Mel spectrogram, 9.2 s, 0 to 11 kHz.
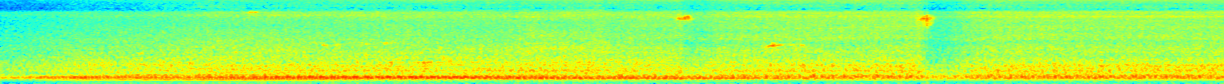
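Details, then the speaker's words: AMC 287 V8 Rambler with a carburetor, after exhaust leak repairs and a new fuel pressure regulator. It drops from about 1200-1300 rpm fast idle on the choke into an even, steady idle with no puffing or ticking; sounds healthy. "it sound so much better already no exhaust leak Eng it sounds great"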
